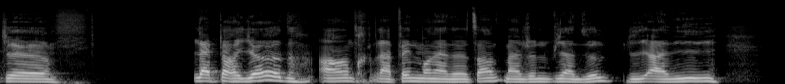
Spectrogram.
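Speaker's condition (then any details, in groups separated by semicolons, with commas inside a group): Cerebral palsy; near quadriplegic, wheelchair user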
